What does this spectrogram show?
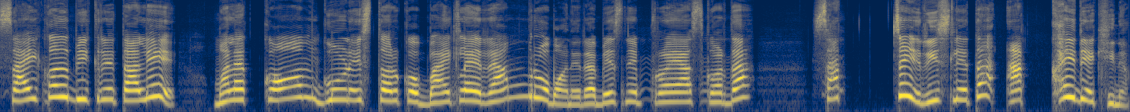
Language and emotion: Nepali, angry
